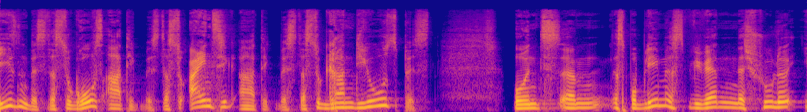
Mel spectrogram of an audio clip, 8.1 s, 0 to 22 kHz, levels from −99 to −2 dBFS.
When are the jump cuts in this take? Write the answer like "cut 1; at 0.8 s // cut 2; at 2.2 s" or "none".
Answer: none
